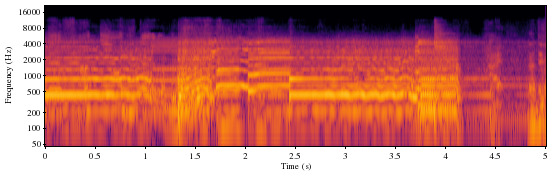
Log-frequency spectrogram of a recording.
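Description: Slide guitar in open E tuning plays sustained, gliding notes with strong harmonics and a touch of effects and reverb, loud and alone with no talking.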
